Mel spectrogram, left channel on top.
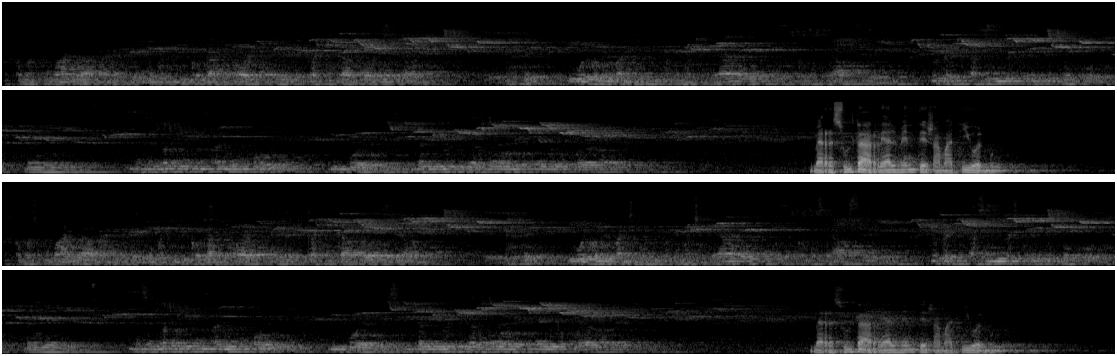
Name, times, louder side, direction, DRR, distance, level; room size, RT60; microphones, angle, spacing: voice 1, 0.0-4.3 4.8-8.9 9.3-11.0 11.3-11.9 12.4-14.0 14.4-17.6, right 1 dB, 75° right, -4 dB, 3.3 m, -42 dB
sound 1, 1.1-19.9, equal, 5° left, 2.4 m, -50 dB
voice 2, 19.2-21.1, left 4 dB, 50° left, 14 dB, 0.4 m, -32 dB
12.5 x 8.4 x 8.6 m, 2.3 s
head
